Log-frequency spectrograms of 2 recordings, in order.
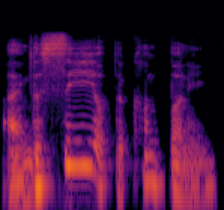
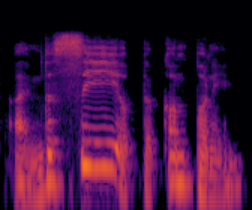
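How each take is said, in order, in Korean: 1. 작은 단어는 빠르고 약하게, CEO와 company는 강하게 읽어요. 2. 작은 단어는 빠르고 약하게, CEO와 company는 강하게 읽어요.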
